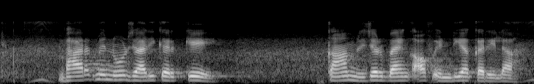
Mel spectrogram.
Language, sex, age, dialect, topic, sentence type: Bhojpuri, female, 25-30, Western, banking, statement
